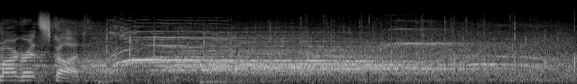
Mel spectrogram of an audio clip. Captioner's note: audience cheering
